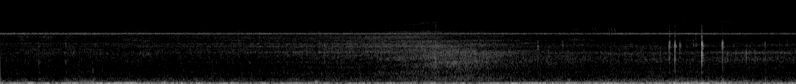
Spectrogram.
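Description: Wind noise on the microphone during a mountain-bike ride, with a thin steady high tone throughout. A vehicle swells past about halfway through, and a few light clicks come near the end.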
